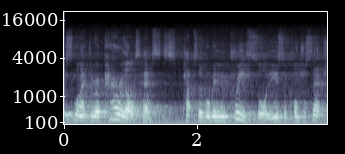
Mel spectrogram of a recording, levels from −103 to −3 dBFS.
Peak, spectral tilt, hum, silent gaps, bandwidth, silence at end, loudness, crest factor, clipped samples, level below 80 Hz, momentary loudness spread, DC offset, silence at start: -4 dBFS; -8.5 dB/octave; none; none; 9 kHz; 0 s; -21 LUFS; 18 dB; under 0.1%; -54 dBFS; 12 LU; under 0.1%; 0 s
